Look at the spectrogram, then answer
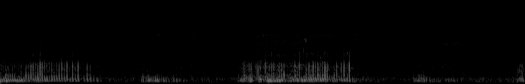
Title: Guess who's snoring?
